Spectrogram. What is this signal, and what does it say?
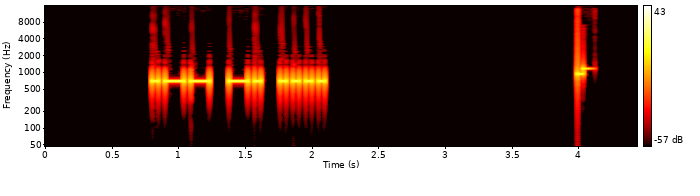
Morse code, heard as a keyed tone, about 25 wpm, 700 Hz. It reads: WNH
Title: USA Call Sign Postfixes - 3 Letters 25wpm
